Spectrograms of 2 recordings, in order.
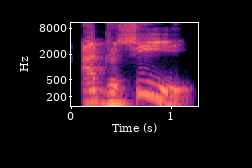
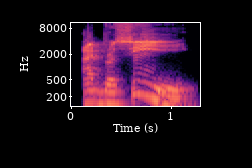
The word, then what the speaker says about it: addressee: The pronunciation of this word goes like this: addressee. Addressee. Addressee. Addressee. Even before I share, you realize that the third syllable is stressed.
